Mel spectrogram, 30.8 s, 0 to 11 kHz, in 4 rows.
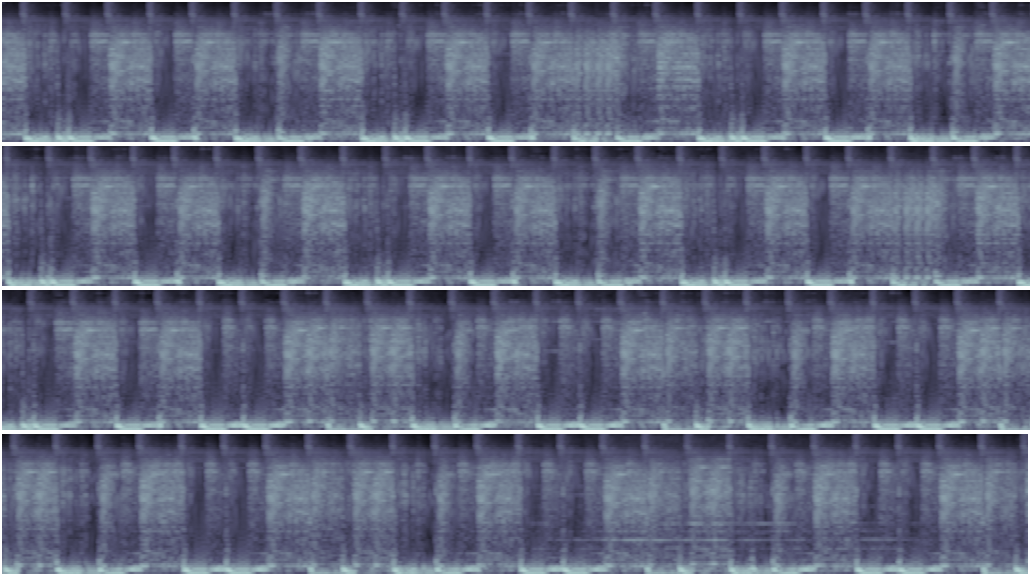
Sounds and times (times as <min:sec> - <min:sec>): Techno: 0:00.0 - 0:30.8.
